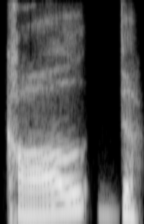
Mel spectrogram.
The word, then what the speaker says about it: called: Don't forget, remember, when it comes to ed endings, check how the word ends to choose what pronunciation. So call is a voiced sound, comes from down here in the voice box. So it's called, called.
